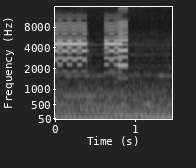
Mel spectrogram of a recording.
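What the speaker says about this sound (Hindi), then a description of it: "उन्हीं अपराधियों का फोन है सर।" Telephone ringing in a police crime drama, two quick bursts of an electronic ring over a low steady hum, close and clear with no talk.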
